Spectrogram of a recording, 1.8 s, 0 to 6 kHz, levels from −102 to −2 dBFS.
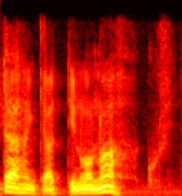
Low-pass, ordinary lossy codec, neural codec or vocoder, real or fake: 5.4 kHz; none; vocoder, 44.1 kHz, 80 mel bands, Vocos; fake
